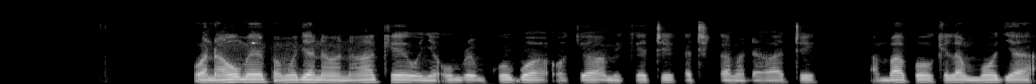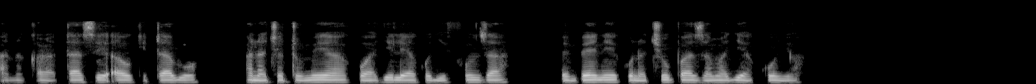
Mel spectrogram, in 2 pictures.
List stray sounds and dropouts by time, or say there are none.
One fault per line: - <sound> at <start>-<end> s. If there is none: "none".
none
